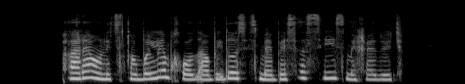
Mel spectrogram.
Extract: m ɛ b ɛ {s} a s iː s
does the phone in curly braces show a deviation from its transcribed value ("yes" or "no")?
no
